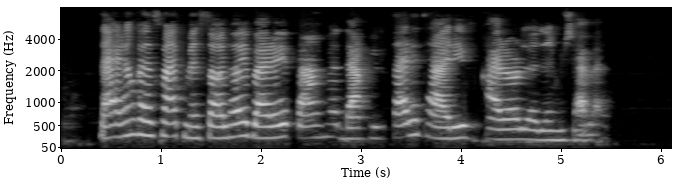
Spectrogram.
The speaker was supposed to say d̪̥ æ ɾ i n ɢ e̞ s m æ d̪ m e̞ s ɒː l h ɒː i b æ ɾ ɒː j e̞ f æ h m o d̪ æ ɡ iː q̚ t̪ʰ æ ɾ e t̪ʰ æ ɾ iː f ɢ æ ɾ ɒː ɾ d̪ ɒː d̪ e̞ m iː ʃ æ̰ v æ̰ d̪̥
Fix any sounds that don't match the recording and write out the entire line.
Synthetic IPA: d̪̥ æ ɾ i n ɢ e̞ s m æ t̪ m e̞ s ɒː l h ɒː i b æ ɾ ɒː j e̞ f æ h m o d̪ æ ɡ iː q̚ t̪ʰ æ ɾ e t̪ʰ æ ɾ iː f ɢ æ ɾ ɒː ɾ d̪ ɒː d̪ e̞ m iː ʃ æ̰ v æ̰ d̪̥

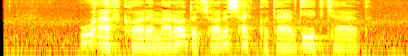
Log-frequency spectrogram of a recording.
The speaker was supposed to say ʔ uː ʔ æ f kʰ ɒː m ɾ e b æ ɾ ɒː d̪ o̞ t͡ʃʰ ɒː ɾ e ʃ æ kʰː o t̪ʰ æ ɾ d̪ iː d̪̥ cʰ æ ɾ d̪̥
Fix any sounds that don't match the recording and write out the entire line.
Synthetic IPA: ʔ uː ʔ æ f kʰ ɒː ɾ e m æ ɾ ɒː d̪ o̞ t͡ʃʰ ɒː ɾ e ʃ æ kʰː o t̪ʰ æ ɾ d̪ iː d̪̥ cʰ æ ɾ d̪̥

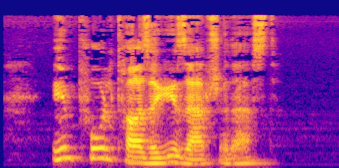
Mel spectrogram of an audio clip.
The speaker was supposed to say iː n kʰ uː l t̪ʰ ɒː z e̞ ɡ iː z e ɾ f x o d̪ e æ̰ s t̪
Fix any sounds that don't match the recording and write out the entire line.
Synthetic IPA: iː n pʰ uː l t̪ʰ ɒː z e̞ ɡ iː z æ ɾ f ʃ o d̪ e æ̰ s t̪

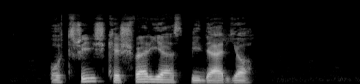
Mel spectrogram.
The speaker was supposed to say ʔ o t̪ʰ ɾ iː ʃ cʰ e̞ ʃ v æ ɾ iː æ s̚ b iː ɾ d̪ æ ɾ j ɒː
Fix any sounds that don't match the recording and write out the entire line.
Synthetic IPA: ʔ o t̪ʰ ɾ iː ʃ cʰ e̞ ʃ v æ ɾ iː æ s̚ b iː d̪ æ ɾ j ɒː

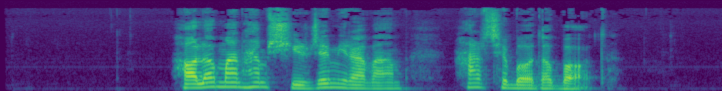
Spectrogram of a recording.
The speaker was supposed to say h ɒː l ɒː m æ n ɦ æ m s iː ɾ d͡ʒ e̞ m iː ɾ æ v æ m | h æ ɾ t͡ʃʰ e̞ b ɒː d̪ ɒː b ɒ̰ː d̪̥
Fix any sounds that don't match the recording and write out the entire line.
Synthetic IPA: h ɒː l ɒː m æ n ɦ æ m ʃ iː ɾ d͡ʒ e̞ m iː ɾ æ v æ m | h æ ɾ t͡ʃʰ e̞ b ɒː d̪ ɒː b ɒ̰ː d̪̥

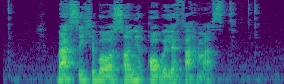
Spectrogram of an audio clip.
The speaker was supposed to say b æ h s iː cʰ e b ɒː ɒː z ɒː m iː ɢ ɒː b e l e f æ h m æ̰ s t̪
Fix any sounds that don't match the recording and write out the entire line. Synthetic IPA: b æ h s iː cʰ e b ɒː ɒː s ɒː n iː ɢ ɒː b e l e f æ h m æ̰ s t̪

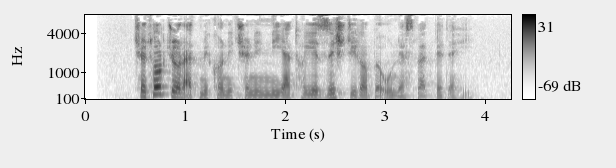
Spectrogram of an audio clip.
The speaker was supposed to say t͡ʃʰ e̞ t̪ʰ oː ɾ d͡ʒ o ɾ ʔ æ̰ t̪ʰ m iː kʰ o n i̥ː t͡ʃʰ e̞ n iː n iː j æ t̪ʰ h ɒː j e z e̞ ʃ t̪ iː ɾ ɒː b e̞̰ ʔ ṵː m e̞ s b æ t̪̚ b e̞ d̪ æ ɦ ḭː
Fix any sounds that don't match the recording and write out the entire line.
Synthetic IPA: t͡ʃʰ e̞ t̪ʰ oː ɾ d͡ʒ o ɾ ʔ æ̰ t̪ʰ m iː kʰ o n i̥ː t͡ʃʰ e̞ n iː nː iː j æ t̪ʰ h ɒː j e z e̞ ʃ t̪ iː ɾ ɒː b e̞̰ ʔ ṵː n e̞ s b æ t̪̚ b e̞ d̪ æ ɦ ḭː

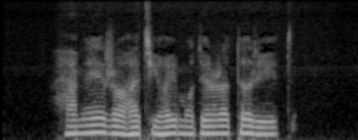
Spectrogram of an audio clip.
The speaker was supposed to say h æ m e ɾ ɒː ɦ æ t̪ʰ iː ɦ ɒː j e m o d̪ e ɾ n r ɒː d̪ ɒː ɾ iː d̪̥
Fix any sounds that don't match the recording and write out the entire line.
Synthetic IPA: h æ m e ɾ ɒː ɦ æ t̪ʰ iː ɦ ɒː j e m o d̪ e ɾ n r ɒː d̪ ɒː ɾ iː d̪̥

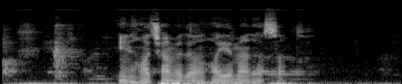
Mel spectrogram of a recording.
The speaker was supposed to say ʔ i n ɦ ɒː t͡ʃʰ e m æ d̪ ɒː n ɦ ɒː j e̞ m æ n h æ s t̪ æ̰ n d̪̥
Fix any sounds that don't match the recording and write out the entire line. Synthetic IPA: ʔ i n ɦ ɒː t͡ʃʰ æ m e d̪ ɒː n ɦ ɒː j e̞ m æ n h æ s t̪ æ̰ n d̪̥

